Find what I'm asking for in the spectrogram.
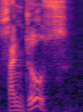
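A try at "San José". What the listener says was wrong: সান হোসে, সান হোসে, হ্যাঁ সান হোসে। জের উচ্চারণটা এইচ এর মতো হবে, সান হোসে।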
